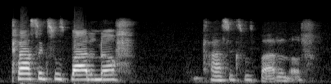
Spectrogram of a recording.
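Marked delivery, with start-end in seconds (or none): 2.0-3.2 much softer, trailing repeat; quiet aside. Real, not acted. Streamer repeating a complaint to themselves, hushed aside. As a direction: say it under your breath, as if to yourself.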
